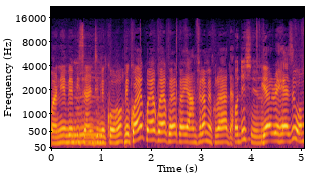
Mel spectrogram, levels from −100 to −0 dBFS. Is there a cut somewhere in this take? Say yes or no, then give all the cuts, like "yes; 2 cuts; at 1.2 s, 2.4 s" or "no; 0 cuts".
yes; 2 cuts; at 1.4 s, 3.6 s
